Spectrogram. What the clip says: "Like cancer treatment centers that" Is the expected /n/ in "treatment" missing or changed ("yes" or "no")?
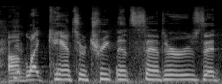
no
